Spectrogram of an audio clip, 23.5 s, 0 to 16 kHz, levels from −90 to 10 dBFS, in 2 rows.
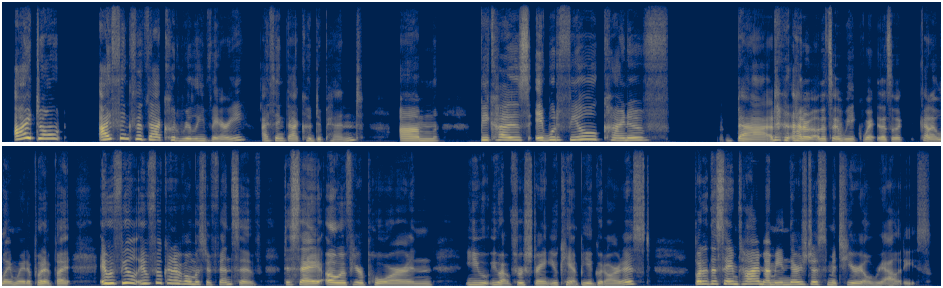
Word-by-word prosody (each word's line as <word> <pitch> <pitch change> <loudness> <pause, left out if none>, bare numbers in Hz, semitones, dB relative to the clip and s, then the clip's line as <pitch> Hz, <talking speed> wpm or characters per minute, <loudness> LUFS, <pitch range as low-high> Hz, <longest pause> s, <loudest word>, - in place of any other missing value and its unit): I - - +11
don't 450 -1 +2 0.5
I 340 +4 +9
think 460 0 0
that 395 -4 +1
that 310 -4 +2
could 285 -5 -6
really 220 0 -4
vary. 195 - -6 0.2
I 210 - -4
think 230 0 -7
that 205 -2 -3
could 215 +1 -8
depend, 190 +7 -11 0.5
um, 210 -1 +1 0.5
because 285 0 +1
it 270 +1 +4
would 305 0 -2
feel 340 +4 -1
kind 260 -5 -3
of 275 +1 -3 0.9
bad, 190 +3 +1 0.2
I 245 -2 +4
don't 215 - +4
know, - - -2
that's 215 -1 -4
a 205 - 0
weak 200 0 -8
way 180 - -2
that's 200 -2 -3
a 175 +1 -4 0.2
kinda 170 -1 -2
lame 180 +1 -3
way 185 -1 -2
to 185 - -4
put 205 -4 0
it, 165 -4 -2
but 175 -1 -2 0.4
it - - +8
would 365 +1 +8
feel 405 +1 +5
it - - 0
would 345 +1 -3
feel 415 -1 0
kind 370 -2 0
of 325 -3 -1
almost 265 -3 -1
offensive 215 -6 -6 0.3
to 230 - -4
say, 200 -4 +5
"Oh, 225 -1 +6
if 215 +1 0
you're 215 -3 -1
poor 175 -4 -2
and 175 +1 -7 0.4
you 215 -1 -4
you 220 0 -3
have 180 -4 -4
restraint, 200 -2 -2
you 200 - -5
can't - - -5
be 195 - -4
a 175 - -4
good 180 0 -5
artist," 265 +12 -2 0.6
but 290 0 +7
at 300 - -4
the 310 - +2
same 290 -2 +2
time, 290 0 +3
I 220 - +7
mean, 225 +1 -2
there's 245 +1 0
just 265 -1 -2
material 200 -2 -4
realities, 380 -1 -10
225 Hz, 195 wpm, -23 LUFS, 195-290 Hz, 0.9 s, I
